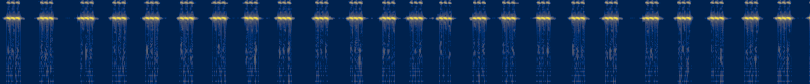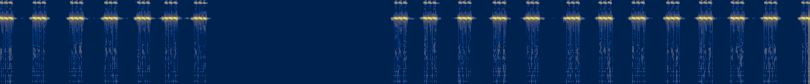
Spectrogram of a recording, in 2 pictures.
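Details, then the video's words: Cricket sound meant to repel rats: a fast, even train of high-pitched chirps, about four per second, breaking off into roughly a second and a half of silence before the same rhythm resumes. "SUARA JANGKRIK PENGUSIR TIKUS"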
